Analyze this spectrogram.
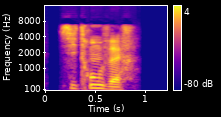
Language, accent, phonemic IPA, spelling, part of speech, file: French, France, /si.tʁɔ̃ vɛʁ/, citron vert, noun, LL-Q150 (fra)-citron vert.wav
- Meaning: lime (citrus)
